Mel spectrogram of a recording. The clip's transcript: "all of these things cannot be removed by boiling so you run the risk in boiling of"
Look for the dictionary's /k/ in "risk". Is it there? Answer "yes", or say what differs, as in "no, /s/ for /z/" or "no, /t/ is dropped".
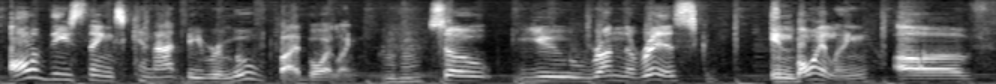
yes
